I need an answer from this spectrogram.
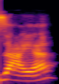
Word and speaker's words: Zyia: is what is it it's SIA rhymes with papaya and I told her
